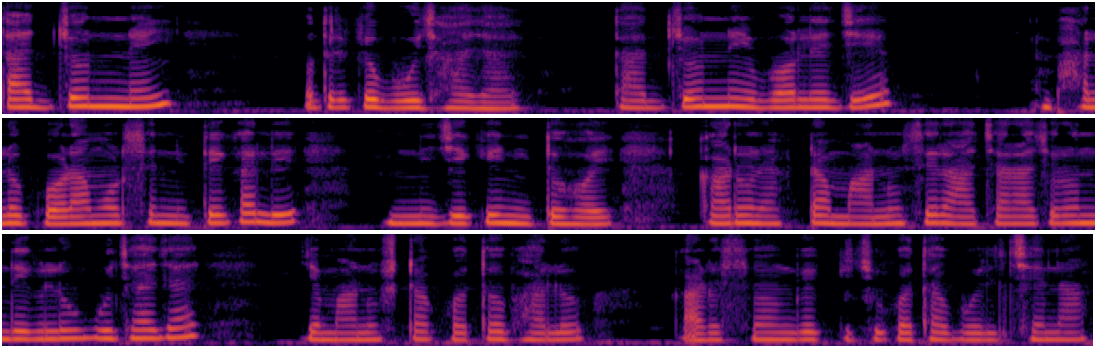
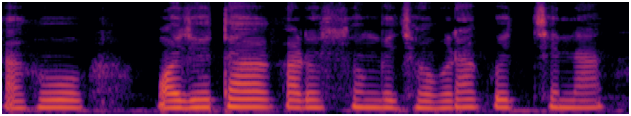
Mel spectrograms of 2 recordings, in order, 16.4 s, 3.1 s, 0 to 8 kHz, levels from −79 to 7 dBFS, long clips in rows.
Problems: none marked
